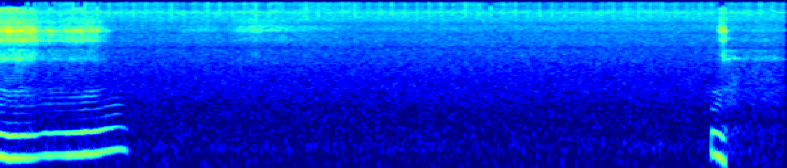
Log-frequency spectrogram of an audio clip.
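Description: A Shiba Inu gives a loud, low snore that rises in pitch, then goes quiet.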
